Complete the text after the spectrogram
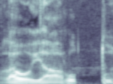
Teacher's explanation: untuk menebalkan huruf ro yang berharka domah menggunakan lidah bagian belakang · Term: tafhim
